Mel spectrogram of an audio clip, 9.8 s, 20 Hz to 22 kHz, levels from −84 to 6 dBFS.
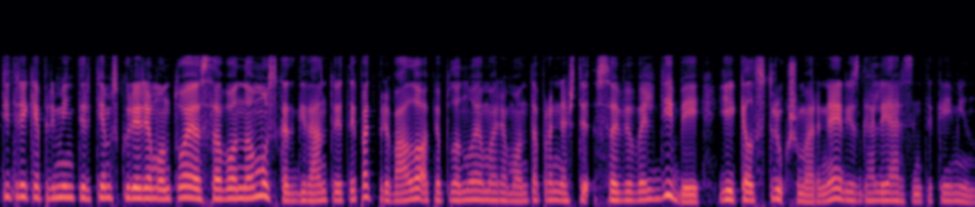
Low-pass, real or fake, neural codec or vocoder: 7.2 kHz; real; none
